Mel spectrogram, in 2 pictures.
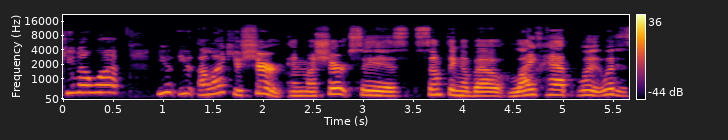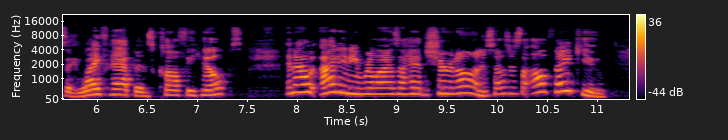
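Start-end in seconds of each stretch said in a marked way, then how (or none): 0.0-2.2 light, casual, pitched-up tone. Retelling what a young lady said to you, imitate her smiling compliment. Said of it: "she smiled at me and she's like".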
